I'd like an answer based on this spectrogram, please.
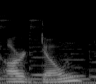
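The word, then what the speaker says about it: Ardougne: You pronounce it Ardon.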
